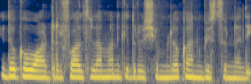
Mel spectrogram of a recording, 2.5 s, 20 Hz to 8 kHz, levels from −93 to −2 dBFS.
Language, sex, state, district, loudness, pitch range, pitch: Telugu, female, Andhra Pradesh, Krishna, -15 LUFS, 185-200 Hz, 195 Hz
